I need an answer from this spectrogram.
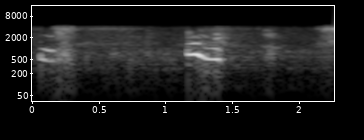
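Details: A female Cocker Spaniel, playing and hyped up, gives short, whiny yips that slide downward, separated by brief pauses.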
